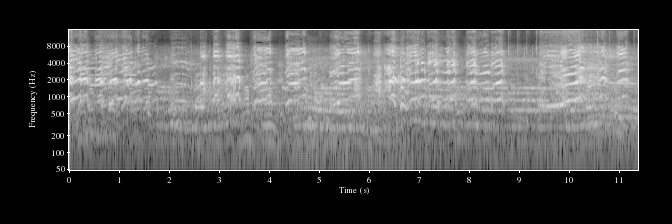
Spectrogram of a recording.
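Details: Many ayam ketawa roosters at an Indonesian contest final crow in overlapping bursts, each long crow made of rapid stuttering laugh-like notes, with pulses of louder calling throughout.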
